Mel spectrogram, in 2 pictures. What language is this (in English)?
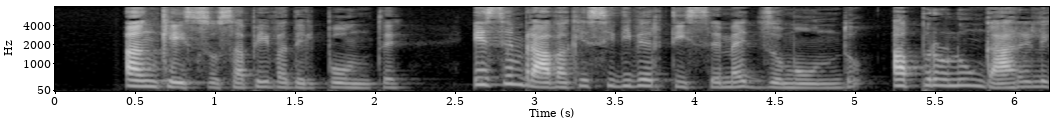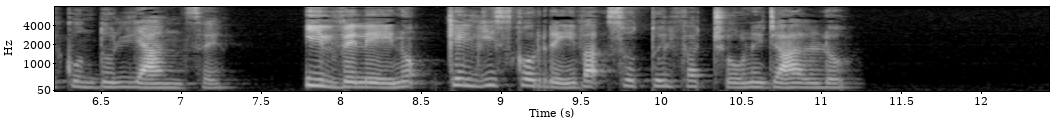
Italian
